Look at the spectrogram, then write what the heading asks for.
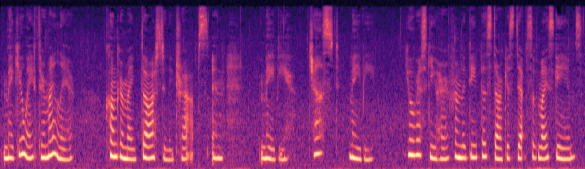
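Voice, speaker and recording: A woman voicing a theatrical, gloating female supervillain in an audio roleplay, teasing and grandiose with dramatic pauses. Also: a little high, dark tone, a little hiss or hum, rough recording. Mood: gloating, taunting. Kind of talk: scripted audio roleplay, ASMR.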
